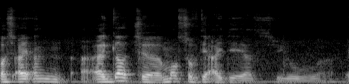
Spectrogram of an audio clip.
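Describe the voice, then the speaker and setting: Vocal fry runs through the voice of a man speaking with a Moroccan accent. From Morocco. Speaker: student. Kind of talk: online group lesson. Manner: halting, many hesitations.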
